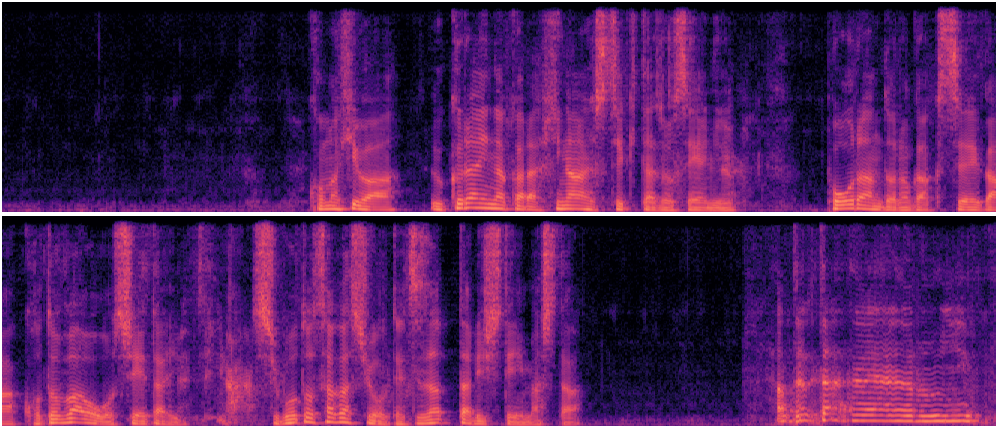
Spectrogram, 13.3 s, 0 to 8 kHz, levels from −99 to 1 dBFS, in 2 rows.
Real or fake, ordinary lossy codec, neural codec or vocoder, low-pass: fake; none; codec, 16 kHz, 4.8 kbps, FACodec; none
